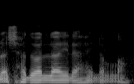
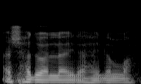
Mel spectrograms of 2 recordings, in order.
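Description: The two takes are said the same way.

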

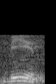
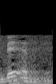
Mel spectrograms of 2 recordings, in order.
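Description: First: The glottal stop is replaced by a long i vowel. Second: The word has a glottal stop after the first consonant. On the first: "يجوز أن تقلب حرفا من جنس حركة ما قبلها" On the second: "في بئر"

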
